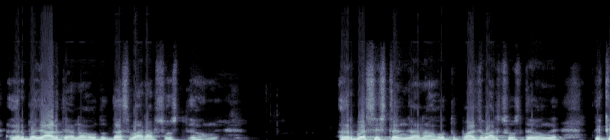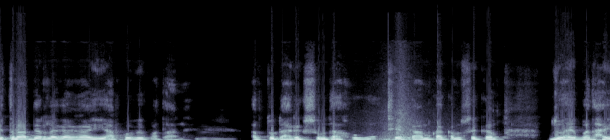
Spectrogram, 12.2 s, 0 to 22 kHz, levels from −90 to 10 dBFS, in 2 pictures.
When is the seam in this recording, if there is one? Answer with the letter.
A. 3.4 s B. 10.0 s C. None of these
B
